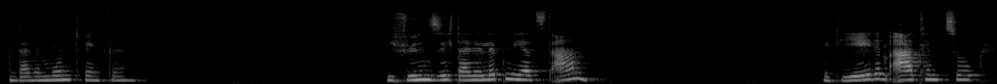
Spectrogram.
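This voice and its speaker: Very slow, calm woman guiding relaxation. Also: medium pitch. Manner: calm, instructive, counts down slowly with pauses. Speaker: relaxation guide. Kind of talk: guided progressive muscle relaxation.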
